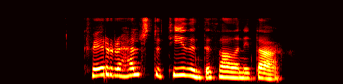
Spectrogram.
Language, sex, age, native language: Icelandic, female, 30-39, Icelandic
